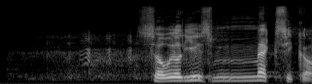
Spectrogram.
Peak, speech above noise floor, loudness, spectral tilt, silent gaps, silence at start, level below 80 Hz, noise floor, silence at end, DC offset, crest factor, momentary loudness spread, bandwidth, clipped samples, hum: -4 dBFS; 33 dB; -25 LUFS; -4 dB/octave; none; 0.8 s; -76 dBFS; -58 dBFS; 0 s; under 0.1%; 22 dB; 24 LU; 16 kHz; under 0.1%; none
